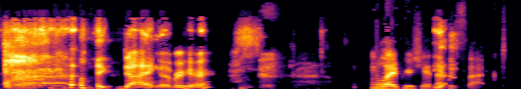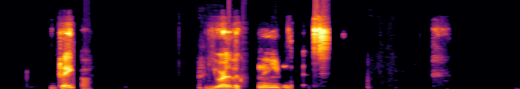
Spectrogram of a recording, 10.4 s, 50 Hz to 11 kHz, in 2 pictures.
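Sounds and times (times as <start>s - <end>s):
cough: 0.0s - 1.2s
speech: 0.9s - 2.8s, 3.7s - 4.9s, 5.7s - 6.2s, 7.2s - 8.6s
faint breathy sound: 2.7s - 3.4s.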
